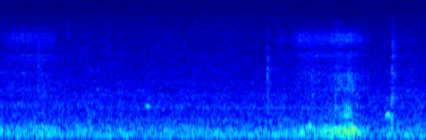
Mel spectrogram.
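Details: Jack Russell Terrier dog snoring while asleep hugging yarn in a quiet room: soft, rough snoring breaths with a louder snorting snore near the end, steady low background hum; snoring.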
